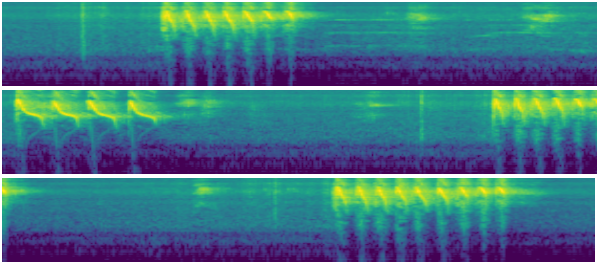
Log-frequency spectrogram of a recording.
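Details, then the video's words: Sooty-headed bulbul delivering tight 'nembak nembak' song: four volleys of quick, piercing high chirps, some descending slurs among them, spaced about two to three seconds apart, with faint thin notes in the gaps. "Masteran Burung Kapas Tembak Suara Rapat Nembak Nembak"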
